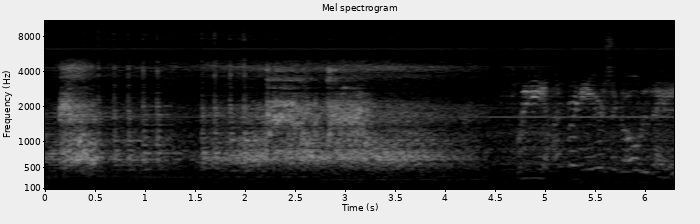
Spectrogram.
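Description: A cartoon soundtrack played through a small device speaker: a rushing, noisy sound effect in two spells. About four and a half seconds in, the audio cuts to another programme, and a voice or music begins.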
